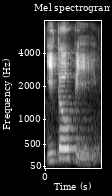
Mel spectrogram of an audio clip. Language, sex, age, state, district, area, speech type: Sanskrit, male, 45-60, West Bengal, Hooghly, rural, spontaneous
